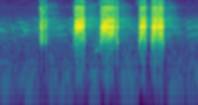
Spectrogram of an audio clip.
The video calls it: Black Francolin voice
